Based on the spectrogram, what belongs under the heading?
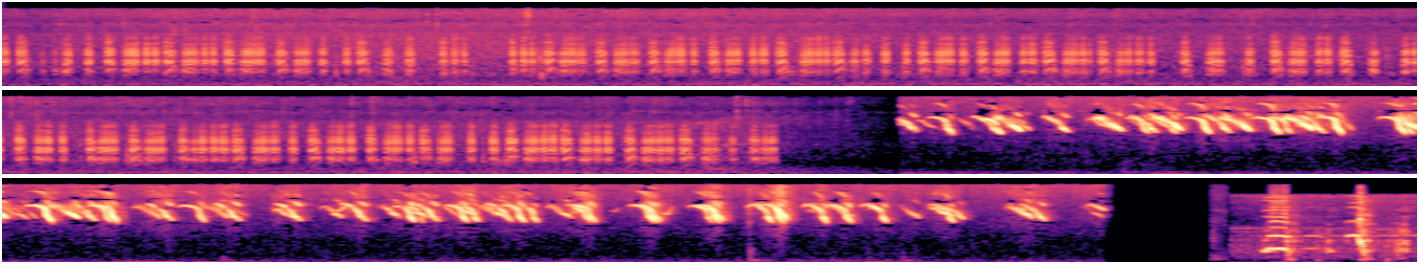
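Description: A steady buzzing hum with constant crackling runs for about eleven seconds. After a short gap comes a dense flock of baby chicks peeping rapidly, many high, downward-sliding peeps a second. This stops shortly before a lower, pitched sound starts near the end.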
